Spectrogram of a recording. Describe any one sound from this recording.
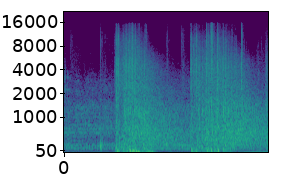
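Gunfire crackles in rapid bursts close by.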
